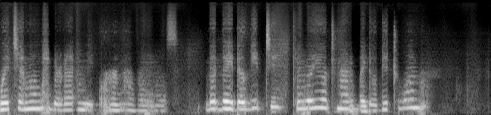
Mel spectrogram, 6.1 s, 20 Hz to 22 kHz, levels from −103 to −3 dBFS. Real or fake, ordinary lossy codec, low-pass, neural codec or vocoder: fake; none; 19.8 kHz; codec, 44.1 kHz, 0.9 kbps, DAC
